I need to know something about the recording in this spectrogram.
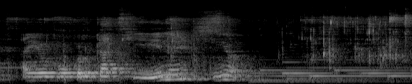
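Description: A woman's voice over background music; in the second half the music holds steady tones.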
